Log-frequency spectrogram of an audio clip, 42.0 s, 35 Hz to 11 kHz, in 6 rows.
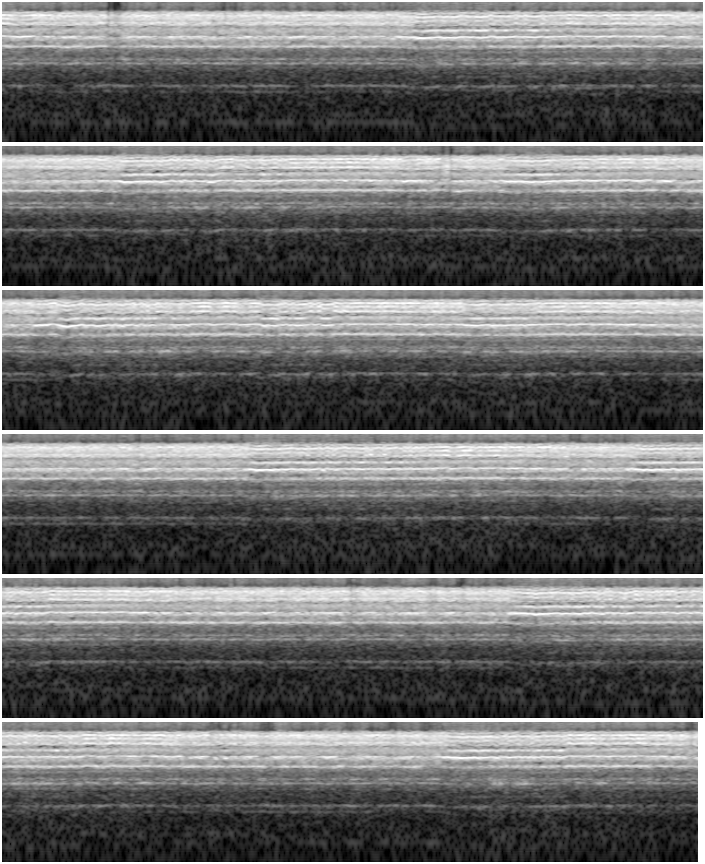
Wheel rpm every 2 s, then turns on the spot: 230, 230, 220, 230, 220, 230, 230, 220, 220, 220, 230, 230, 220, 230, 230, 230, 230, 220, 230, 230, 220.
none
